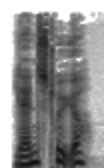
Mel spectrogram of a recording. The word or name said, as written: landstryger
